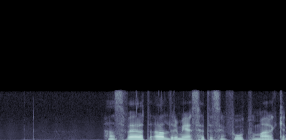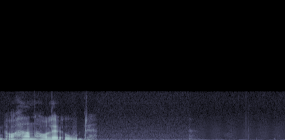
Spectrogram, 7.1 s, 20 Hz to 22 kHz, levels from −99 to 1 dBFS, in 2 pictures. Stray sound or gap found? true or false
false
